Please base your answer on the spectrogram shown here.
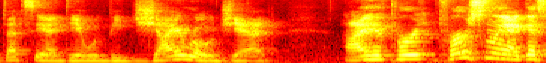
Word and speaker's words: Gyrojet: gun, and it's spelled GYROJET, right? So now we get to debate whether that's supposed to be gyrojet or gyrojet. So I guess it's like a gyroscope, if that's the idea, would be gyrojet.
